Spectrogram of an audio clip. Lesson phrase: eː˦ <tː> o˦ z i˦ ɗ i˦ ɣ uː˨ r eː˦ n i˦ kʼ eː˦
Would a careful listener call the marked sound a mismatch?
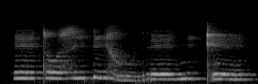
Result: yes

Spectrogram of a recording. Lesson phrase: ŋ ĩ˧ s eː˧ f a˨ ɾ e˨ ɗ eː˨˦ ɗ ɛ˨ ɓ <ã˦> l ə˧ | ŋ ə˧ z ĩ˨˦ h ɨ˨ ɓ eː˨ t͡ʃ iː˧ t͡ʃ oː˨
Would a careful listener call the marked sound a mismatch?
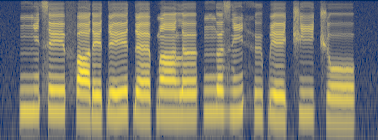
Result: yes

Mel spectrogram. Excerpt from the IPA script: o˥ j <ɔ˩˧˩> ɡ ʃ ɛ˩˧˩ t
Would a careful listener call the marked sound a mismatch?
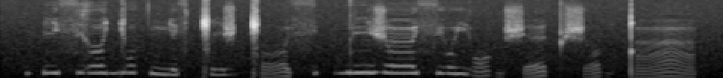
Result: no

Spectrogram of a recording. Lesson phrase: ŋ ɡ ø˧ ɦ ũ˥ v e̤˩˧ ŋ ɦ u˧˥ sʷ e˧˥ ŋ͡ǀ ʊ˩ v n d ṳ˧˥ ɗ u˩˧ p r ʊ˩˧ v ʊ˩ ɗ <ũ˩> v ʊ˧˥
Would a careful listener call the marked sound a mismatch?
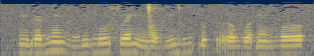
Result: no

